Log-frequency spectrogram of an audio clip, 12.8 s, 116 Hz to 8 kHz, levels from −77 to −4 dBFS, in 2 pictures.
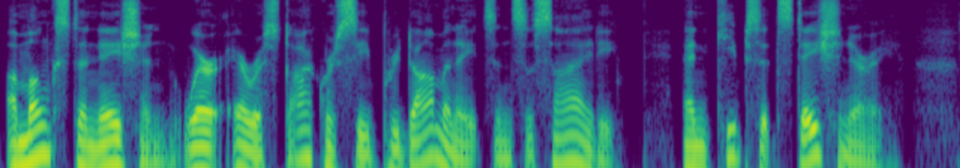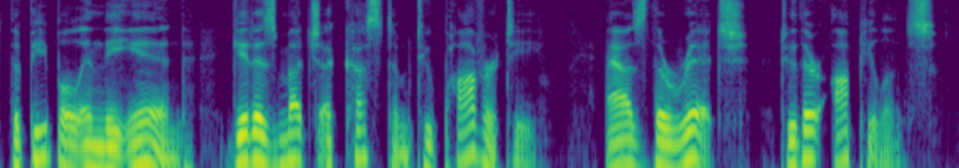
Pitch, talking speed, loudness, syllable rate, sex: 110 Hz, 135 wpm, -19 LUFS, 5.0 syllables/s, male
